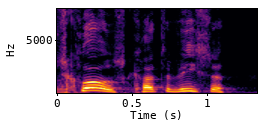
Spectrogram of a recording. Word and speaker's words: Katowice: I don't know how to pronounce it. That's close, Katowice. Katowice, Yep.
